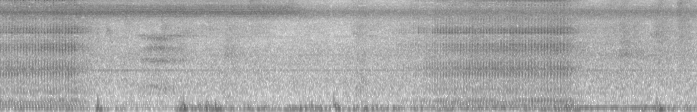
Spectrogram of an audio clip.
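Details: Pit bull dog snoring so loudly it was mistaken for people.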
